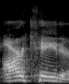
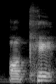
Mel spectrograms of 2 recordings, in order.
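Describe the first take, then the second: First: The name ends with an extra final syllable. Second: The name ends without an extra final syllable. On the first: The speaker calls it right. "I think it's Arcader" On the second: The speaker calls it wrong. "I noticed I was saying the name wrong"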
